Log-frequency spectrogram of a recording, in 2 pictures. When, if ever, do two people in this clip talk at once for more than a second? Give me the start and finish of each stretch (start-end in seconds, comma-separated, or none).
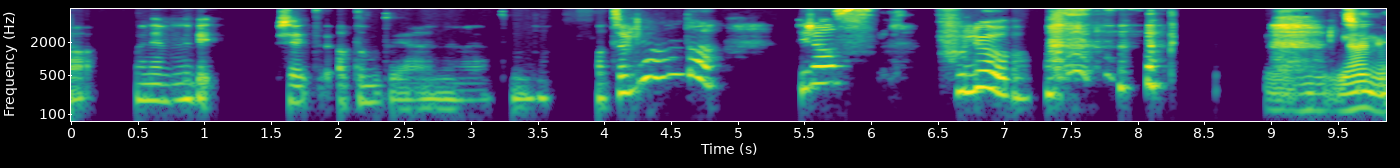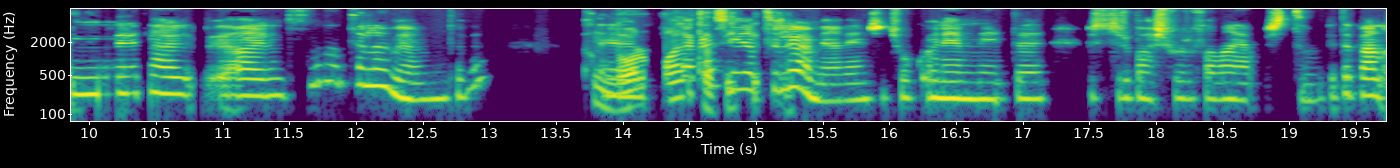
13.9-15.3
